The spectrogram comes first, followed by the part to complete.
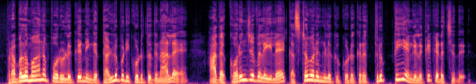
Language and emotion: Tamil, happy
